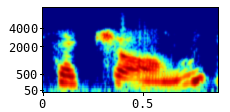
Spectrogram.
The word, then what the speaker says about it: Setsong: You just go to, it's pronounced Sechong, but you spell it Setsong. So S-E-T-S-O-N-G, like a song.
